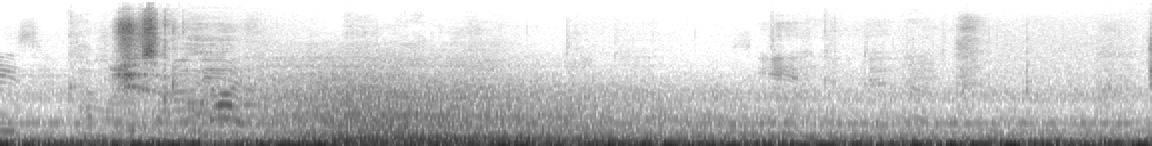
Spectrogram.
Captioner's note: alien transmission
